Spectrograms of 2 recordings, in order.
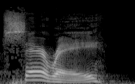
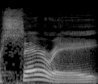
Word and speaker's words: Sarai: Then God said to Abraham, and I'm going to, I haven't been doing this all of these months, but I'm going to now pronounce Sarah's name the way it actually is in the Hebrew. Um, as for Sarai, your wife. That's how her name has been pronounced uh, up to this point of Genesis, even though we've been saying Sarah for convenience sake.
